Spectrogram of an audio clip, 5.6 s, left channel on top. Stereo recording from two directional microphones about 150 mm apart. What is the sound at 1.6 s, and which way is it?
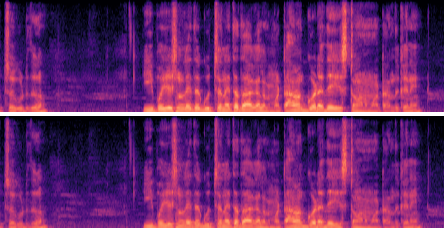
Speech, 20° left (ahead or behind).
